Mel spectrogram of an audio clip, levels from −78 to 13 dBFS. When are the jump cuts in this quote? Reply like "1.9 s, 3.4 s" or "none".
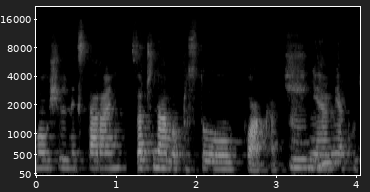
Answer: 1.1 s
